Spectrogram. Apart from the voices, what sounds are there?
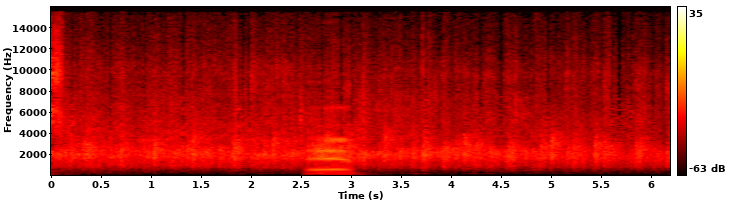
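audience applause in church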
